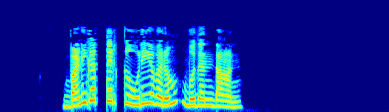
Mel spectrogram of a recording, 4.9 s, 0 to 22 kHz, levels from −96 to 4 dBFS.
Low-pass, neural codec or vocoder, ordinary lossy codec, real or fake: 10.8 kHz; none; MP3, 32 kbps; real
